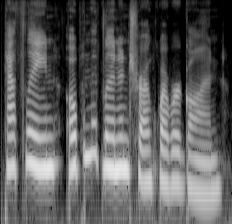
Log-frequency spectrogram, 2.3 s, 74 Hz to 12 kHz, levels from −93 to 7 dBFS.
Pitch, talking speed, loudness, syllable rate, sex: 235 Hz, 205 wpm, -14 LUFS, 6.1 syllables/s, female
